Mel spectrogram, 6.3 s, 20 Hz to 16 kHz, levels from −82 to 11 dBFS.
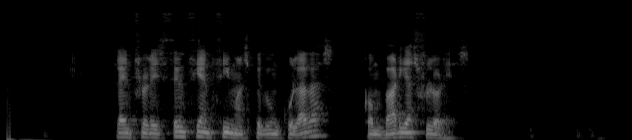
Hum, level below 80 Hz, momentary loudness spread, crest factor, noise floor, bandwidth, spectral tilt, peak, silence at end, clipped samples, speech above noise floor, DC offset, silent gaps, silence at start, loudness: none; -68 dBFS; 15 LU; 24 dB; -89 dBFS; 11.5 kHz; -6 dB/octave; -20 dBFS; 1.65 s; under 0.1%; 47 dB; under 0.1%; none; 0.05 s; -42 LUFS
